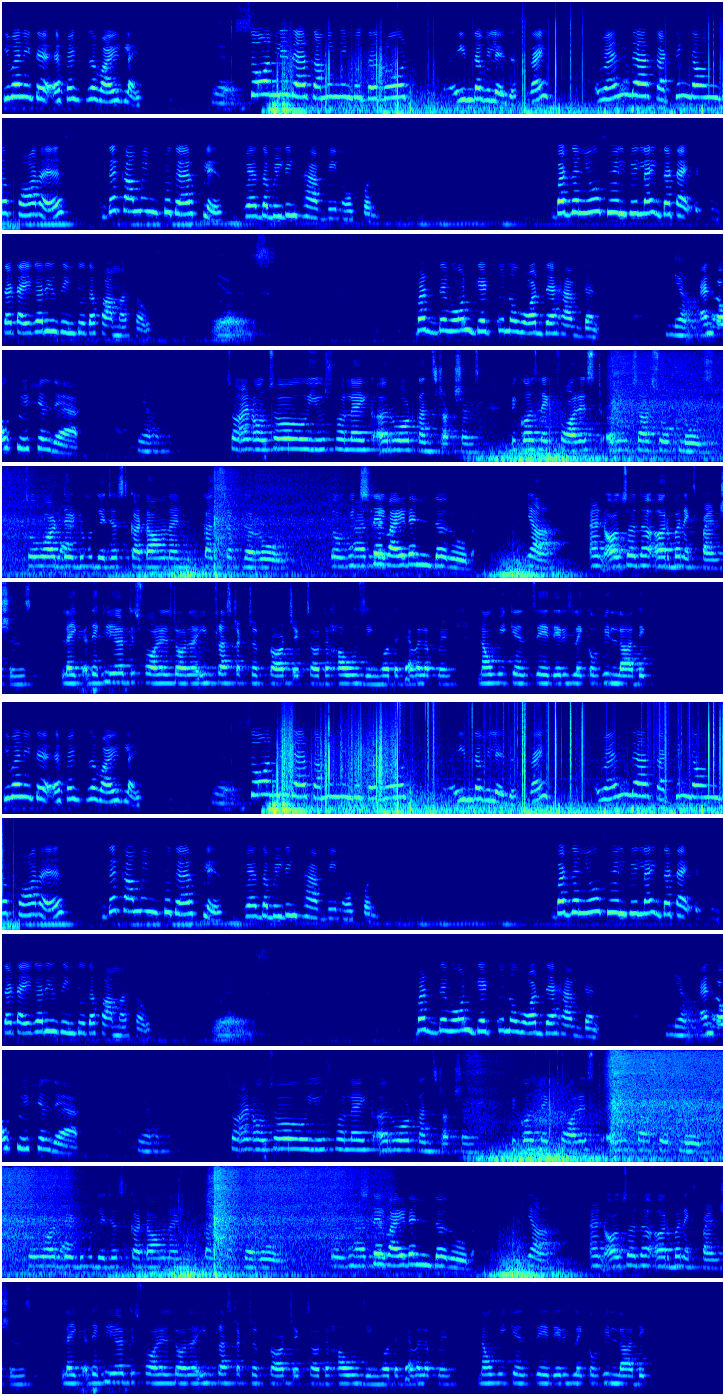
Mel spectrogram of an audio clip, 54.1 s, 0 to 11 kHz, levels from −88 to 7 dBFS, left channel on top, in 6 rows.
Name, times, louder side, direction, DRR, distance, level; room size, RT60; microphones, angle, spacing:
voice 1, 0.0-1.7 3.1-6.9 7.4-9.8 10.3-13.7 15.9-17.7 18.0-19.9 23.2-25.5 26.7-28.0 36.7-36.9 40.4-41.9, left 2 dB, 15° left, 0.8 m, -47 dB
voice 2, 2.6-3.1 7.7-7.8 20.6-21.4 26.3-26.9 28.7-29.1 29.8-39.7 40.1-41.1 42.6-43.1 43.4-45.4 45.8-53.2, left 5 dB, 35° left, 1.0 m, -51 dB
sound 1, 3.2-9.2, right 7 dB, 70° right, 0.4 m, -46 dB
sound 2, 32.8-41.0 41.3-41.4 42.0-43.4, right 5 dB, 35° right, 0.7 m, -50 dB
head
